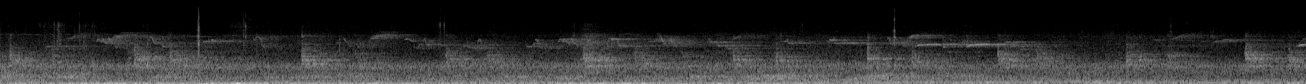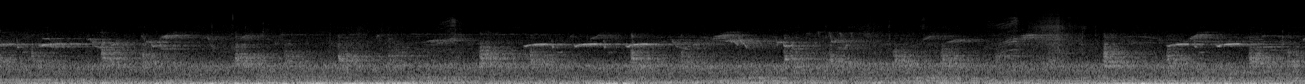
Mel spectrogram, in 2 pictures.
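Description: Wild turkeys calling, many short calls following one another in quick succession.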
